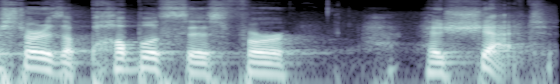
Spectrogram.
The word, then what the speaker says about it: Hachette: And we have Laura Gale, and she got her start as a publicist for Hachette. How do you pronounce it? Hachette, that's right.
